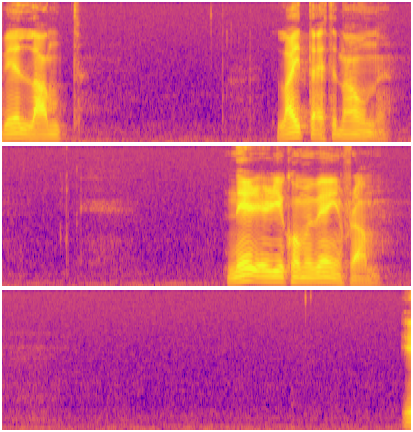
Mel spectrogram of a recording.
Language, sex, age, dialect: Faroese, male, 36-60, Suðuroy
